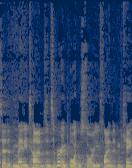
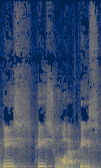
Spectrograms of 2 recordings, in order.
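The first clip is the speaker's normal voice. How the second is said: mock reassurance; 8 semitones higher, 4 dB quieter, slower than usual. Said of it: "false prophets were going around and saying".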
